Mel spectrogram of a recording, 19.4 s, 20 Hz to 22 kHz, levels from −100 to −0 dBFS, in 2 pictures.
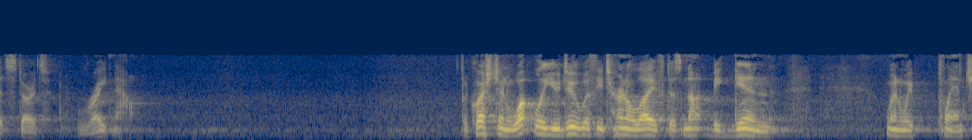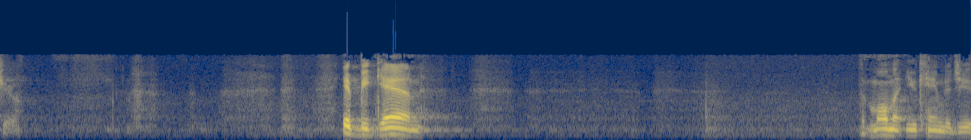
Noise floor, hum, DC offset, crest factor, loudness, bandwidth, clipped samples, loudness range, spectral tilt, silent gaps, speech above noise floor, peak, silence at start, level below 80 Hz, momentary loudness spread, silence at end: -67 dBFS; none; under 0.1%; 26 dB; -22 LUFS; 5.4 kHz; under 0.1%; 19 LU; -3 dB/octave; none; 45 dB; 0 dBFS; 0.05 s; -72 dBFS; 23 LU; 0 s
